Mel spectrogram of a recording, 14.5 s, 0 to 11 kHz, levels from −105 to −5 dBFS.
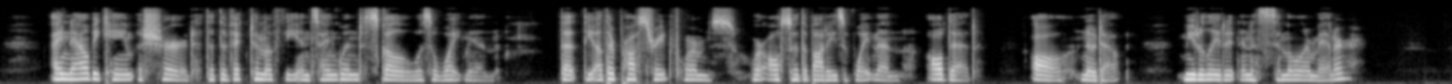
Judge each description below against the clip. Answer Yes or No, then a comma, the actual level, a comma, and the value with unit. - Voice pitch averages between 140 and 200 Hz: Yes, high, 190 Hz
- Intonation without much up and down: Yes, narrow, 2.0 semitones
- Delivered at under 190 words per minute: Yes, average, 155 wpm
